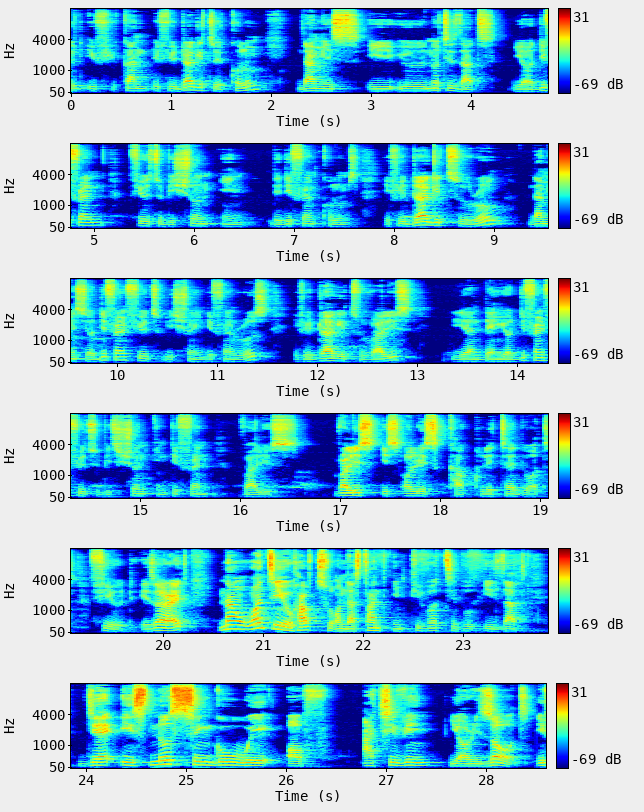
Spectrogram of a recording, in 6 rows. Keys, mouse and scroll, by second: 8.0 click, 12.1 click, 28.1 click.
